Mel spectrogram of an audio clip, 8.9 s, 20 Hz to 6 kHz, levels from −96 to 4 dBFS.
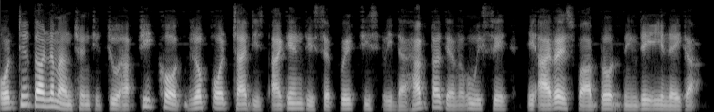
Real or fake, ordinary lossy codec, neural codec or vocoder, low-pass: fake; none; codec, 16 kHz, 0.5 kbps, FunCodec, trained on LibriTTS, 25 frames a second; 5.4 kHz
